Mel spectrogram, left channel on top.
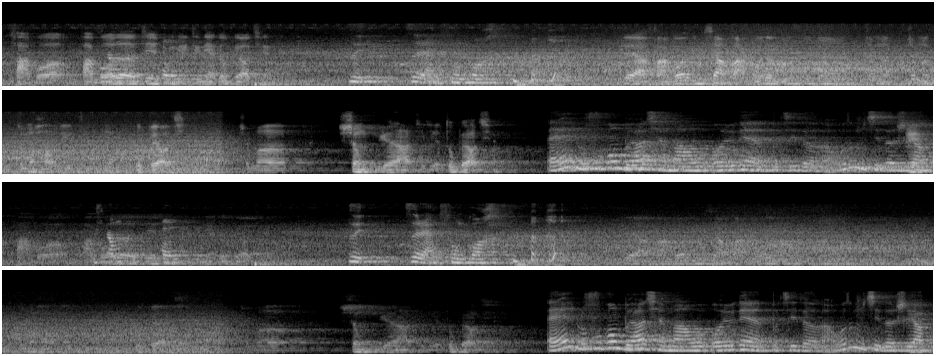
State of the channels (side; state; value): right; quieter; 4.3 dB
